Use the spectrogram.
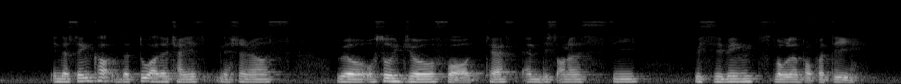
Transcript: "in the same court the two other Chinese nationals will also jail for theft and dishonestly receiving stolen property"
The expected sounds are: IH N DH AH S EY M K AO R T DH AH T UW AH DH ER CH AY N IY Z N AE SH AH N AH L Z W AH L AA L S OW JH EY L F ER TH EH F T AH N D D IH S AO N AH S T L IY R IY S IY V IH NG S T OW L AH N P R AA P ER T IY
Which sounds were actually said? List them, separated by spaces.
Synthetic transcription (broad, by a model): IH N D AH S EY M K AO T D AH T UW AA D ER CH AY N IY S N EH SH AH N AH L S W AH L AA L S OW JH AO F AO T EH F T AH N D D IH S AO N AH S T IY R IY S IY V IH NG S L OW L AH N P R AA P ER T IY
